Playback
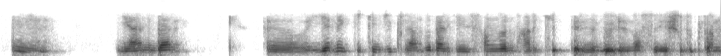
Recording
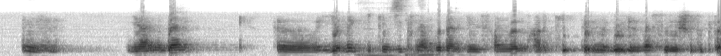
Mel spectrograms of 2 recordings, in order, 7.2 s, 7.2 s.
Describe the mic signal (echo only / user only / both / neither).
both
